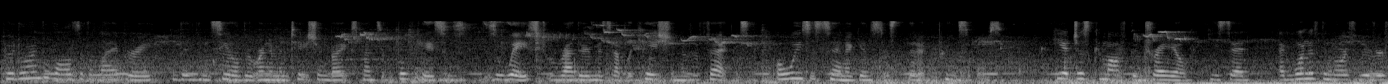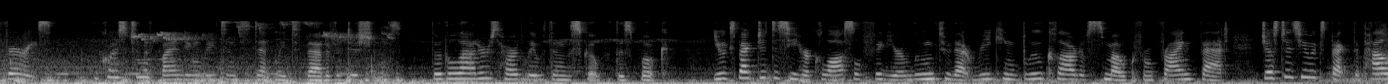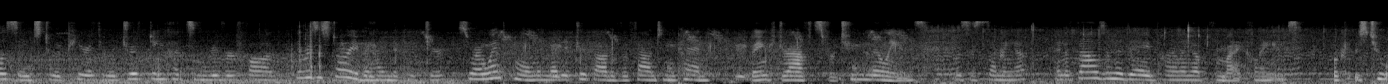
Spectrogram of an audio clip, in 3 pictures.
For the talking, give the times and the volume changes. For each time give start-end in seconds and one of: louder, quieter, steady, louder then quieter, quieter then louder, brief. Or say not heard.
0.0-41.5 steady.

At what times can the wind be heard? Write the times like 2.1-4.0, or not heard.
0.0-32.5.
